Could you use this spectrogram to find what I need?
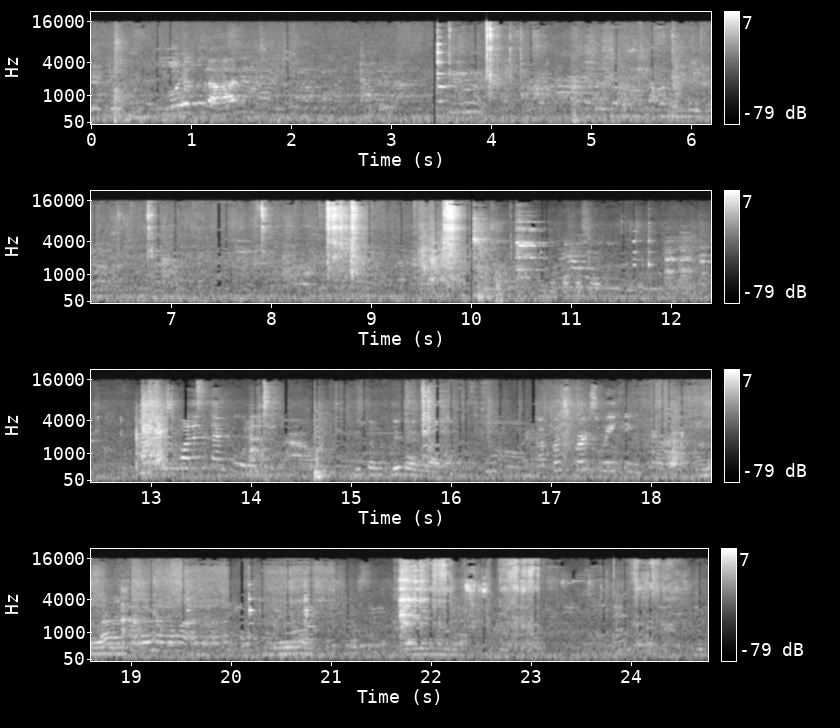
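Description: Men and women chatter nearby in a busy room.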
